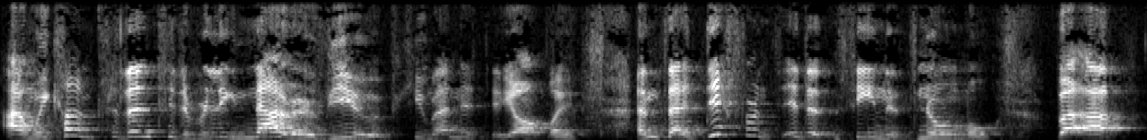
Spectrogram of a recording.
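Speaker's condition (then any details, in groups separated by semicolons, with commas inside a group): Athetoid cerebral palsy; with myotonia and ataxia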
